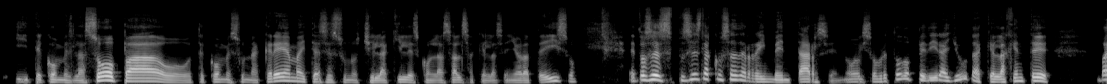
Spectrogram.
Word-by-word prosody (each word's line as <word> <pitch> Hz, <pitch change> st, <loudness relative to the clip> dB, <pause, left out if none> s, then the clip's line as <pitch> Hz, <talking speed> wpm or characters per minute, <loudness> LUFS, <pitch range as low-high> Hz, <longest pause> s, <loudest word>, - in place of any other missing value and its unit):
y 110 Hz, -, -8 dB
te 110 Hz, 0 st, -5 dB
comes 105 Hz, -5 st, -3 dB
la 95 Hz, 0 st, -4 dB
sopa, 145 Hz, -, +6 dB
o 95 Hz, -3 st, -2 dB
te 105 Hz, -, -12 dB
comes 115 Hz, -2 st, -6 dB
una 100 Hz, -4 st, -7 dB
crema 160 Hz, +2 st, +3 dB
y -, -, -5 dB
te 120 Hz, -, -3 dB
haces 105 Hz, -4 st, -7 dB
1 95 Hz, -3 st, -9 dB
chilaquiles 100 Hz, +2 st, -4 dB
con 95 Hz, -1 st, -8 dB
la 95 Hz, -, -5 dB
salsa 105 Hz, -2 st, -6 dB
que 85 Hz, -, -11 dB
la 90 Hz, -, -8 dB
señora 95 Hz, +2 st, -5 dB
te 105 Hz, -, -6 dB
hizo. 145 Hz, -3 st, -3 dB, 0.5 s
Entonces, 205 Hz, -2 st, +4 dB
pues 185 Hz, +3 st, -5 dB
es 240 Hz, +1 st, 0 dB
la 245 Hz, -, +4 dB
cosa 220 Hz, -2 st, 0 dB
de 195 Hz, -3 st, +1 dB
reinventarse, 120 Hz, -, -2 dB
¿no? 120 Hz, +6 st, -7 dB
Y -, -, -8 dB
sobre 130 Hz, +5 st, -5 dB
todo 130 Hz, 0 st, -1 dB
pedir 100 Hz, +1 st, 0 dB
ayuda, 180 Hz, +4 st, -1 dB
que 125 Hz, -, -2 dB
la 120 Hz, -, +2 dB
gente 155 Hz, 0 st, +2 dB, 0.5 s
va -, -, +4 dB
120 Hz, 215 wpm, -22 LUFS, 100-150 Hz, 0.5 s, sopa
